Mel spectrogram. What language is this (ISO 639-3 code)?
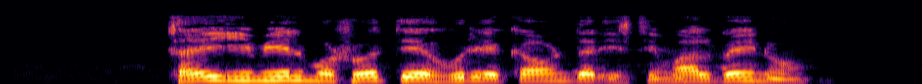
ush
